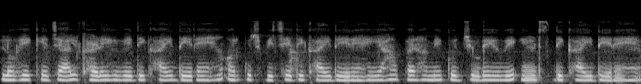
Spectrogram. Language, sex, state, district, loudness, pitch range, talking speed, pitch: Hindi, female, Chhattisgarh, Bastar, -17 LUFS, 200-210 Hz, 250 wpm, 205 Hz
